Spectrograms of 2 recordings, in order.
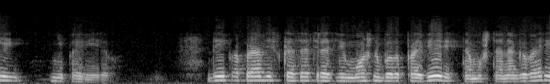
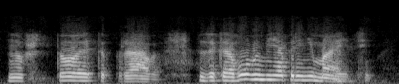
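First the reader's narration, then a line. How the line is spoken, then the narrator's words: Said after a silly laugh. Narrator (Russian): смеялся обычным своим глупым смехом, а потом сказал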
